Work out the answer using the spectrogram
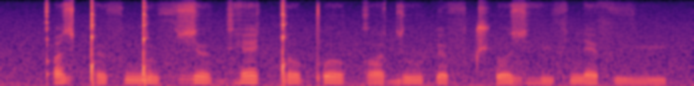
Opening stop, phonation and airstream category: ejective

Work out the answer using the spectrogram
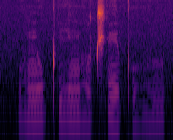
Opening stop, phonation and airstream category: ejective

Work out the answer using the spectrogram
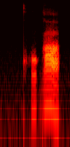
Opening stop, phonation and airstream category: aspirated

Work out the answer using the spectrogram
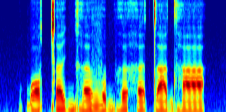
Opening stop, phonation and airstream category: implosive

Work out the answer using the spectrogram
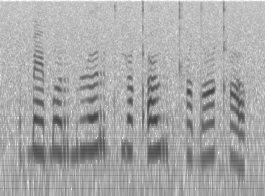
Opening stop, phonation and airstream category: implosive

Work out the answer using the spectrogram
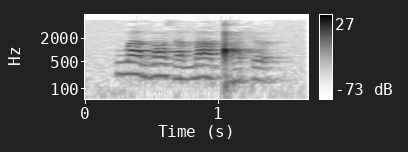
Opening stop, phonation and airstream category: click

